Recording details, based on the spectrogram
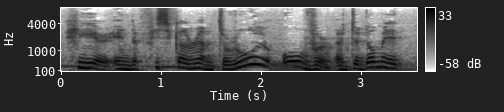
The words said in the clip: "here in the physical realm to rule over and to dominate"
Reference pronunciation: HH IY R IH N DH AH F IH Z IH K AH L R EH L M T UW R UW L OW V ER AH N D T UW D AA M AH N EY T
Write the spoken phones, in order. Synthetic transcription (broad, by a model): HH IY R IH N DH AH F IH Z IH K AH L R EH M T UW R UW L OW V ER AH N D T UW D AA M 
